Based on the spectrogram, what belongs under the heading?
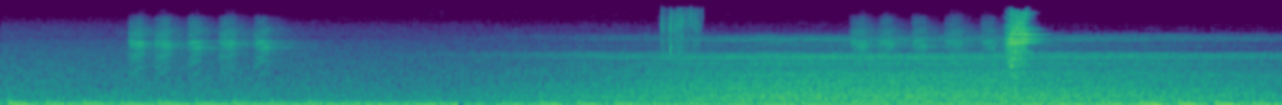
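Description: Woodland ambience with birds: a quick run of high chirps about a second in, more chirps past the middle, and a sharp bird squawk near seven seconds, over a steady low rumble.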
